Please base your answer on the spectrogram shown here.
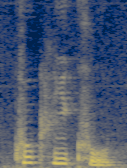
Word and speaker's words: coquelicot: c'est la même chose alors normalement si je parle doucement coco ico je ne prononce pas comme ça dans la réalité je vais dire je vais couper en fait ce jeu là on ne l'entend pas coquelicot coquelicot voilà coquelicot une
